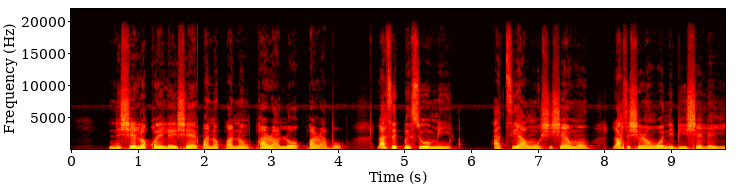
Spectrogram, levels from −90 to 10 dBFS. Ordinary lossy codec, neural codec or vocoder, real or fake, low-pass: none; none; real; 19.8 kHz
